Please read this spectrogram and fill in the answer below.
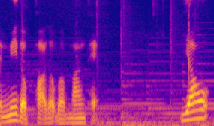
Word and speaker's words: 腰: part of a mountain young is for last the same as you can tell that they are pronounced this scene although they are not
